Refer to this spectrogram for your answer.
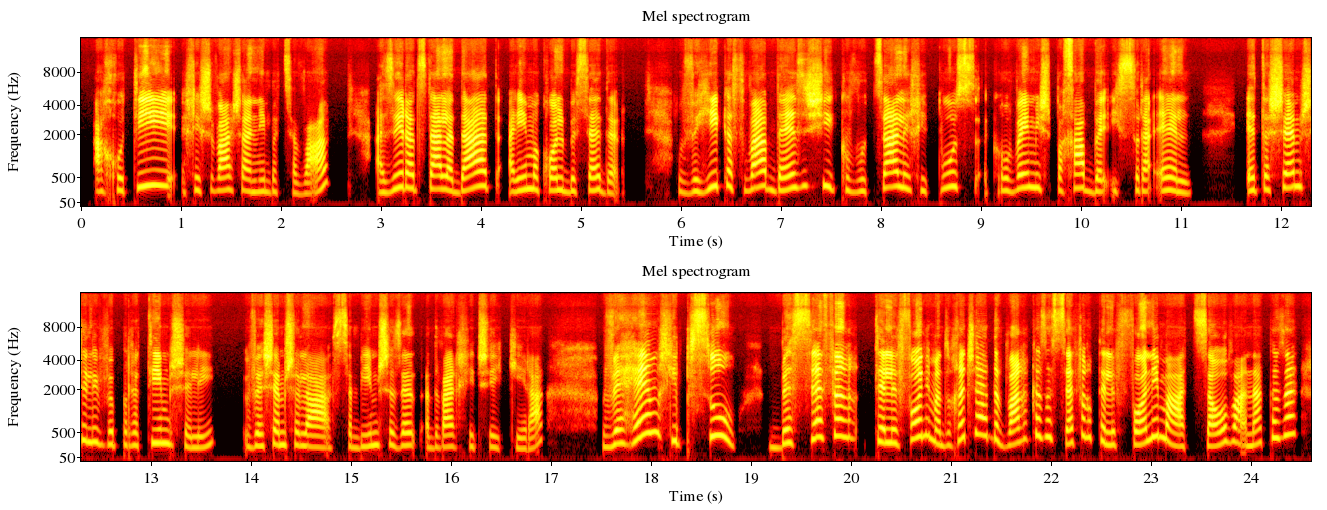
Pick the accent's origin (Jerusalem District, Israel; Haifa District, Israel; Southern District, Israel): Haifa District, Israel; Haifa; also born or lived in Azerbaijan; אני עוד מעט בת 40 ואני כאן מגיל 8, אז אני מרשה לעצמי אה, להגיד שאני כמעט נולדתי כאן, אה, ובאמת הגענו, עלינו לחיפה, וגרתי בחיפה כמעט כל השנים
